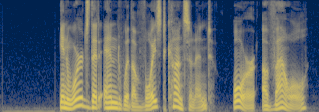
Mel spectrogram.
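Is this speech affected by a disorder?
No.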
